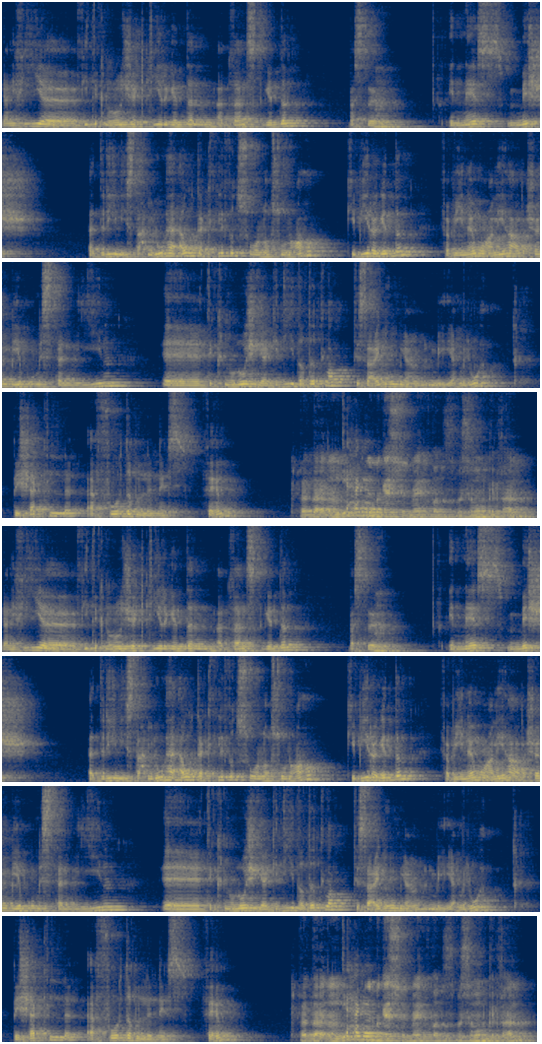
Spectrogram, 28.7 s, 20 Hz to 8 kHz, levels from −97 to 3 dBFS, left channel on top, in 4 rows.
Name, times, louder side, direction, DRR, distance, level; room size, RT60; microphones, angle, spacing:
voice 1, 0.0-3.9 4.6-5.0 6.0-7.5 8.3-11.4 11.8-12.6 13.1-15.9 16.5-20.8 21.7-24.0 24.3-24.5 25.9-26.5, right 1 dB, 40° right, 1 dB, 2.9 m, -25 dB
voice 2, 25.5-28.5, right 2 dB, 60° right, 3 dB, 6.5 m, -28 dB
24.5 x 15.0 x 8.3 m, 0.70 s
head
